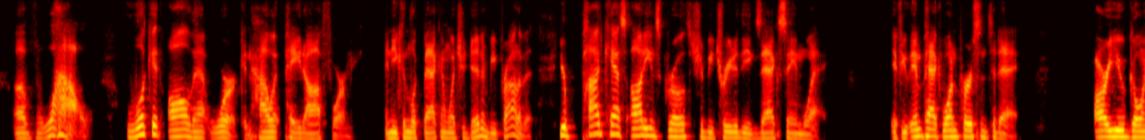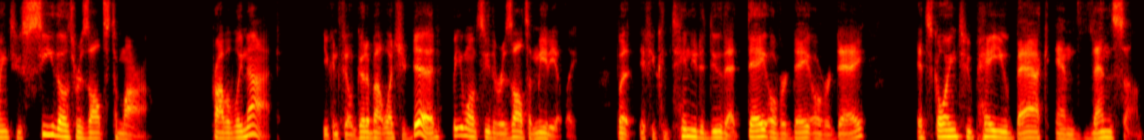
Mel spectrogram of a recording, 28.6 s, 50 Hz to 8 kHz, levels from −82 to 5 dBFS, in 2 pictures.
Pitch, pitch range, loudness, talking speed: 120 Hz, 110-135 Hz, -27 LUFS, 190 wpm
